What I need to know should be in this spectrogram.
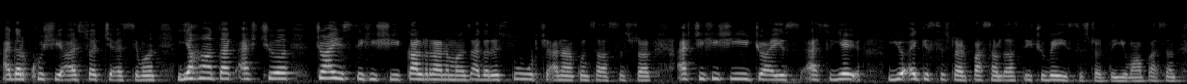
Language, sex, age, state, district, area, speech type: Kashmiri, female, 30-45, Jammu and Kashmir, Srinagar, rural, spontaneous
